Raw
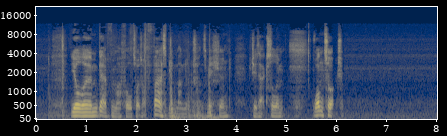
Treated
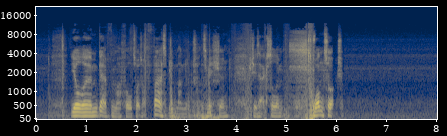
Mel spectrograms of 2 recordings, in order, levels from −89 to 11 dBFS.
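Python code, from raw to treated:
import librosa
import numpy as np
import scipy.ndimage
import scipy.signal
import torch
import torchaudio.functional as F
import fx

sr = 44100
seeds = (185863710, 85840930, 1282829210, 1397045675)

y = fx.lowpass(x, sr, hz=2100.0, slope=6)
y = fx.peak_eq(y, sr, hz=1200.0, db=-2.5, octaves=0.77)
y = fx.pre_swell(y, sr, db_per_s=41.0, at=(3.31, 5.82))
y = y * librosa.db_to_amplitude(3.5)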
